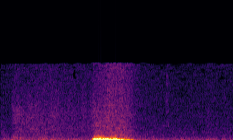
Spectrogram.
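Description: A single short voice sound, a brief hum or murmur of under half a second about a second in, over quiet room tone.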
